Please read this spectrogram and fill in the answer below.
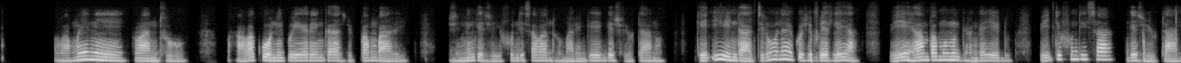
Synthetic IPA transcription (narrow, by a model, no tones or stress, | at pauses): ʋamwe̞niʋantʰu | ʋaʋakonikue̞ɾe̞ŋɡaʐepamwaɾi | ʐine̞ŋɡe̞ʐeifundisaʋantʰumaɾeŋɡeŋɡe̞ʐe̞utaːno̞ | ŋɡe̞ʔiːndatino̞ːnaikuʐibʱe̞ɮe̞ja | ʋeiɦambamumiɡʱaŋɡaje̞ːɗu | ʋeitifundisaŋɡe̞ʐe̞utaːno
